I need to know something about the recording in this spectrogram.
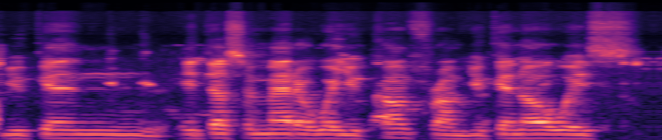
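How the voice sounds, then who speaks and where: A man's voice: fairly low pitch, level tone, moderate pace, sharp tone, slight background noise. A young man from Cuba, a comic book writer, speaking earnestly in a casual interview with many fillers.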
